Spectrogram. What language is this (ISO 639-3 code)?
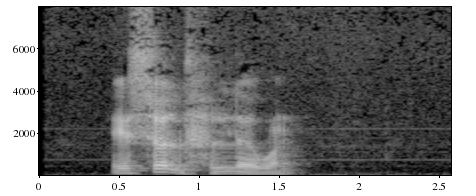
kab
